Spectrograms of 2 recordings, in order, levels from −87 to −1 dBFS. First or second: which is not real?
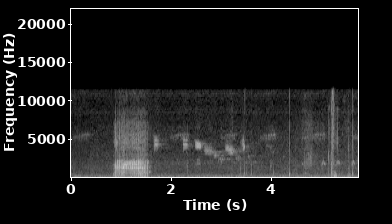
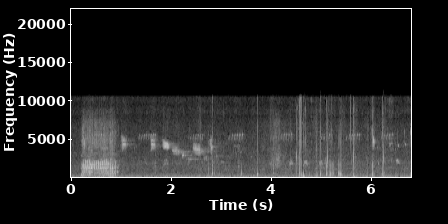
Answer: first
